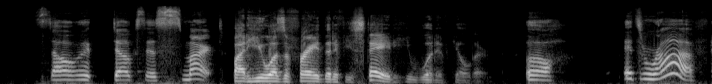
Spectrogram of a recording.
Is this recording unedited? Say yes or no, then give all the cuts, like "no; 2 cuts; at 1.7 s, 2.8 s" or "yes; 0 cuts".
no; 1 cut; at 2.3 s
